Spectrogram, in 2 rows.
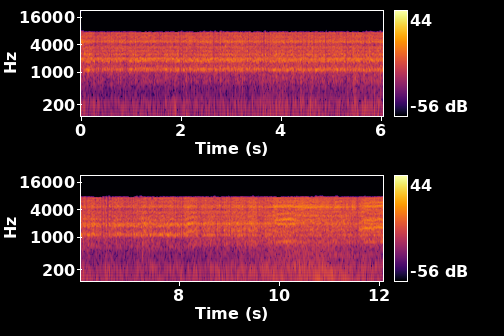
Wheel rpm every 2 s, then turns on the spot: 160, 160, 160, 160, 190, 200.
none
